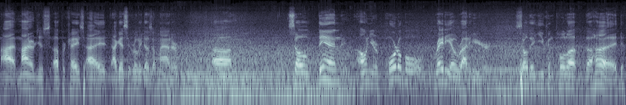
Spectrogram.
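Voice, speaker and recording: A man's voice: mid-range voice, creaky, noisy background. A man giving a casual, unscripted video game tutorial, explaining step by step in a rambling way. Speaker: gamer giving a mod tutorial.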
